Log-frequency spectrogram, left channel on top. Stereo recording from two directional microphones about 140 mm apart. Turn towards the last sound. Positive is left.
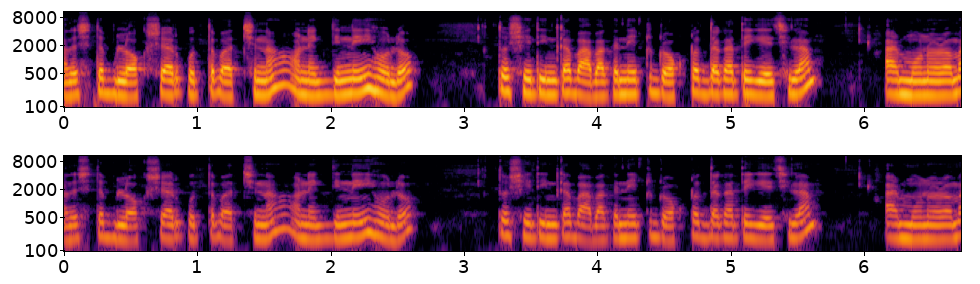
turn(degrees=35)  # may be behind; listen again after turning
